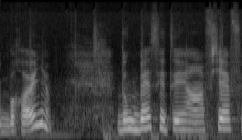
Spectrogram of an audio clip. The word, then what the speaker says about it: Broglie: Donc l'hôpital de Broglie. Tac, sous la sculpture. Alors faut trouver une sculpture déjà. Donc ici, nous sommes devant l'hôpital de Breuil. Alors ça s'écrit Broglie, mais ça se dit Breuil.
